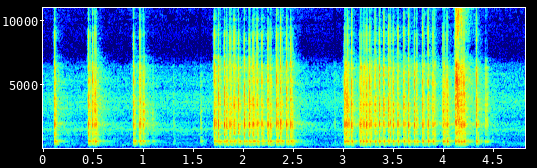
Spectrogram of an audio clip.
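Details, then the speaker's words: Makita 18V LXT line trimmer, brushless motor, head turned by hand. Light ticking clicks come in short bursts as the motor clicks across its magnetic poles. It sounds like a fault but is normal cogging. "The sound of the stator in that motor is perplexing. That's the most interesting thing I've heard out of a power tool ever, I think. It actually sounds like there's something wrong, but it's not. It's just the sound of the motor clicking across to the magnetic poles."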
